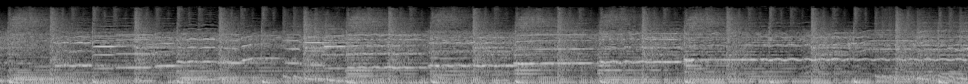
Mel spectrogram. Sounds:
musical instrument, music, violin

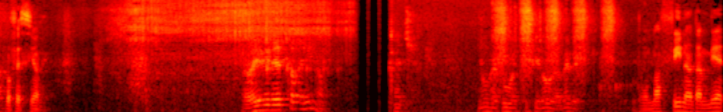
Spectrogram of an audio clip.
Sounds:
speech

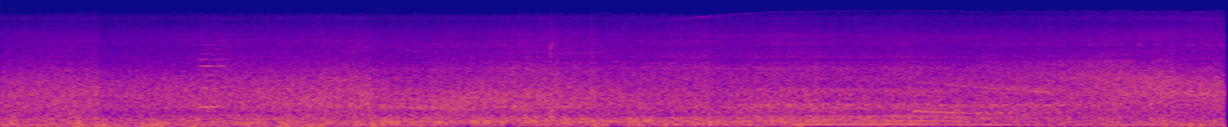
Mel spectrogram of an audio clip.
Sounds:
fire engine

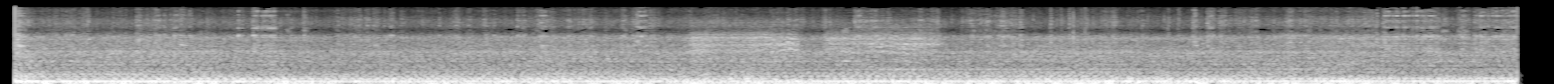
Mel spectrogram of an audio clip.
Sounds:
car, vehicle

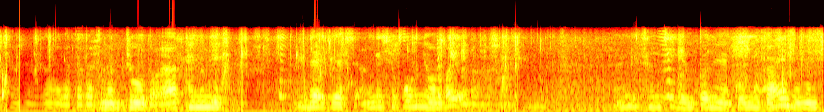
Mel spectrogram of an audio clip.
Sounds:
speech, inside a small room

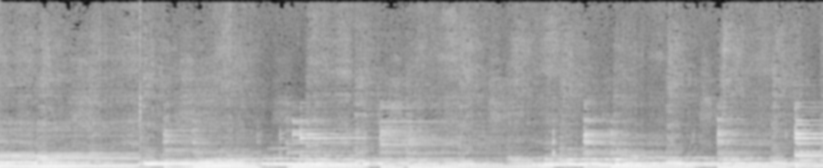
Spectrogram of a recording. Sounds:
music, outside, rural or natural, steel guitar

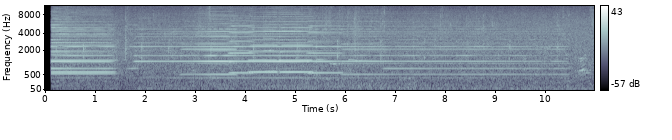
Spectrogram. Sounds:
music, accordion

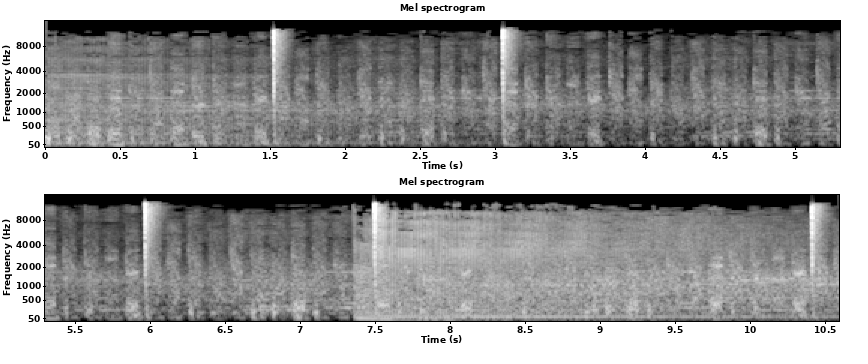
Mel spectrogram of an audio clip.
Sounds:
music, electronica

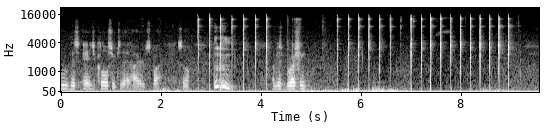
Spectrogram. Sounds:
speech

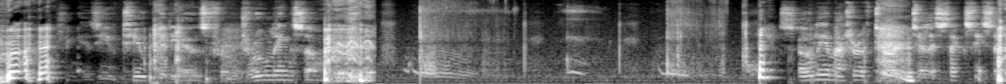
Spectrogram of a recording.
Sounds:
inside a small room, speech

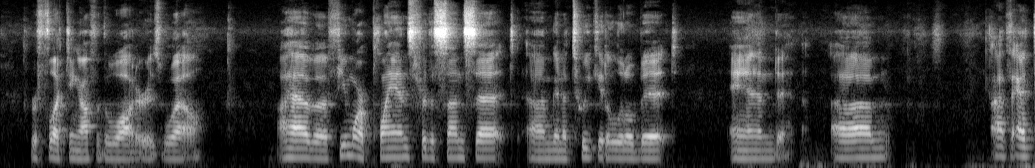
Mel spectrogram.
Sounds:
speech

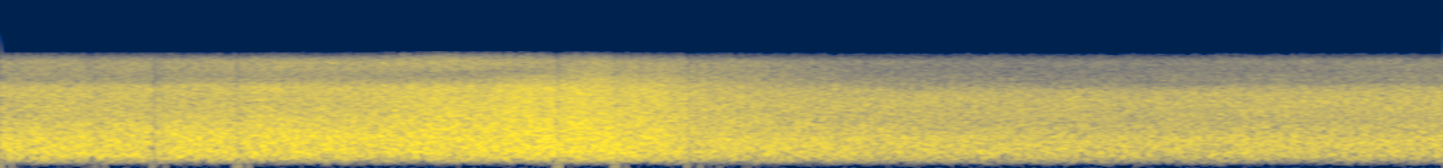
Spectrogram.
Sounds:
ocean, ocean burbling, waves

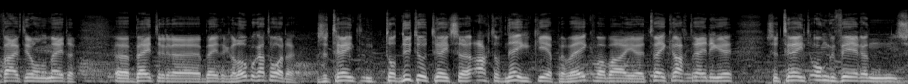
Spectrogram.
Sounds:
outside, urban or man-made, speech

